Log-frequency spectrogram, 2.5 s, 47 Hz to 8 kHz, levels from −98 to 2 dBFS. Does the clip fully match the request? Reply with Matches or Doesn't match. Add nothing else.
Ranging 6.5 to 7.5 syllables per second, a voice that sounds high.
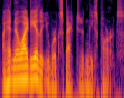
Doesn't match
